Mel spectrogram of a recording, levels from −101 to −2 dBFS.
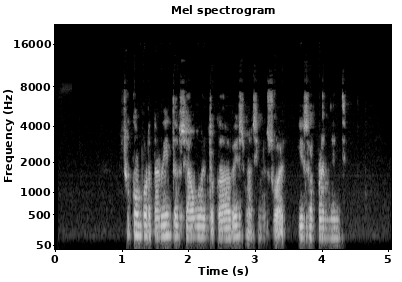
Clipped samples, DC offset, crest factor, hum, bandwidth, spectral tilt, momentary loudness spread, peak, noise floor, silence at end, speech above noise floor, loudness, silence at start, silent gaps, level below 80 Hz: under 0.1%; under 0.1%; 20 dB; none; 9 kHz; -4.5 dB/octave; 9 LU; -10 dBFS; -76 dBFS; 0.7 s; 47 dB; -28 LUFS; 1 s; none; -72 dBFS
